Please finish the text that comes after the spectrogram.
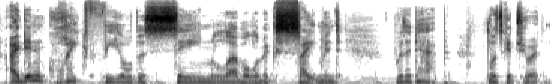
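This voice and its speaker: A man's voice: lowish voice, animated, a little slow, faint music behind. A man hosting a product review, reading scripted narration to his viewers. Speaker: reviewer and channel host. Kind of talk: scripted video narration, audio gear review.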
